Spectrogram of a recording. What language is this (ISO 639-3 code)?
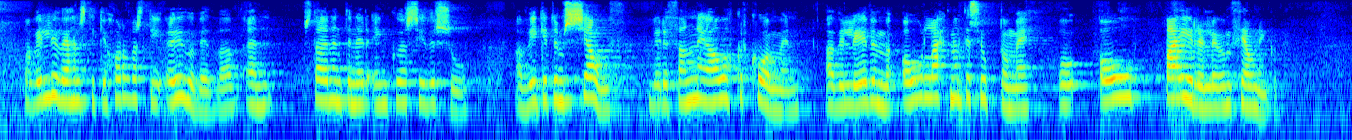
isl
